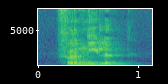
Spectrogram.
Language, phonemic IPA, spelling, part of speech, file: Dutch, /vərˈnilə(n)/, vernielen, verb, Nl-vernielen.ogg
- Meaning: to destroy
